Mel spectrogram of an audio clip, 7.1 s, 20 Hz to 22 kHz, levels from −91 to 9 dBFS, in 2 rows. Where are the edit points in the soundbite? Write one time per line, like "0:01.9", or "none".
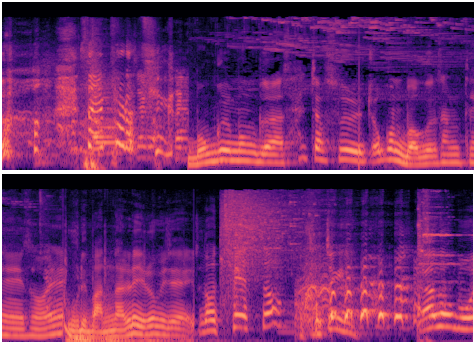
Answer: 0:01.4
0:04.0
